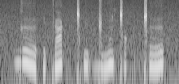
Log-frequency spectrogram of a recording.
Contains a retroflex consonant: no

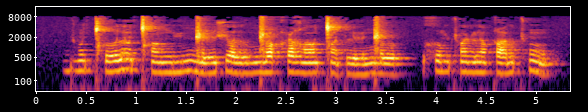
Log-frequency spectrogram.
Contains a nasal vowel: yes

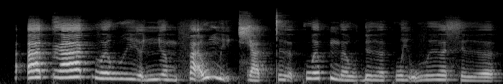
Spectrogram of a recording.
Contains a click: no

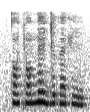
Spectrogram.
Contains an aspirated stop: no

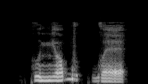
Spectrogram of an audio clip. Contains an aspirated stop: no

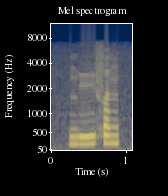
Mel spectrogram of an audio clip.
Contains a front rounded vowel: yes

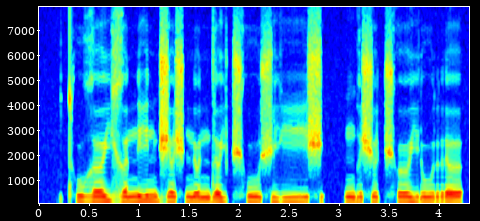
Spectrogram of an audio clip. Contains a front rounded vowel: no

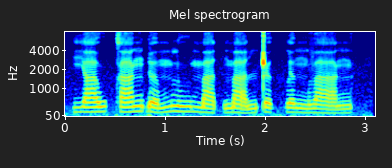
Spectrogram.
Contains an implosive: yes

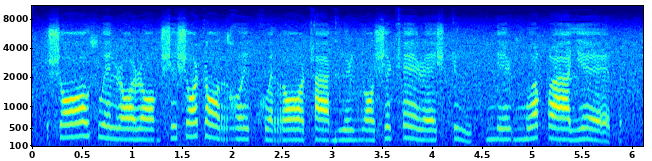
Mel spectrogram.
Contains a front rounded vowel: no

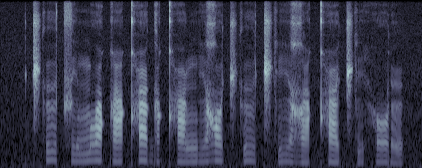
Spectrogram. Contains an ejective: yes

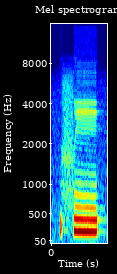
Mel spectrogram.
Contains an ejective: no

